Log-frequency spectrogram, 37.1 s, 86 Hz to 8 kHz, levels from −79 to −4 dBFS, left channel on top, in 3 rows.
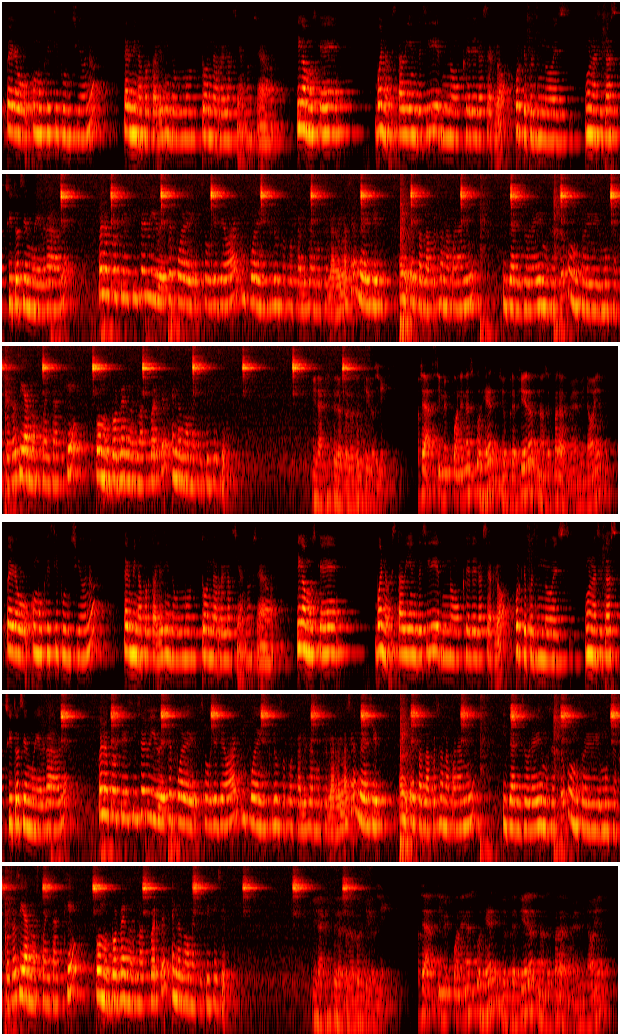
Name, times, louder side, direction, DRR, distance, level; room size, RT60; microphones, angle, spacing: voice 1, 0.0-1.9 2.4-5.5 5.9-6.8 7.5-11.2 11.7-13.7 14.3-19.9 20.3-21.8 22.4-26.2 26.6-29.2, right 1 dB, 20° right, 7 dB, 0.4 m, -38 dB
sound 1, 6.3-7.7 8.0-8.1 9.0-9.3 10.4-10.8 11.7-12.1 13.0-13.4 14.1-14.4 15.2-15.9 17.1-17.4 18.1-18.4 18.7-18.9 20.0-20.8 21.9-22.1 23.3-24.0 24.7-25.3, equal, ahead, 1.4 m, -53 dB
Tick-tock, 13.0-32.1, left 3 dB, 40° left, 1.5 m, -37 dB
voice 2, 30.9-32.4 33.0-36.7, left 2 dB, 80° left, 4 dB, 1.0 m, -44 dB
7.5 x 4.7 x 5.0 m, 1.1 s
head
